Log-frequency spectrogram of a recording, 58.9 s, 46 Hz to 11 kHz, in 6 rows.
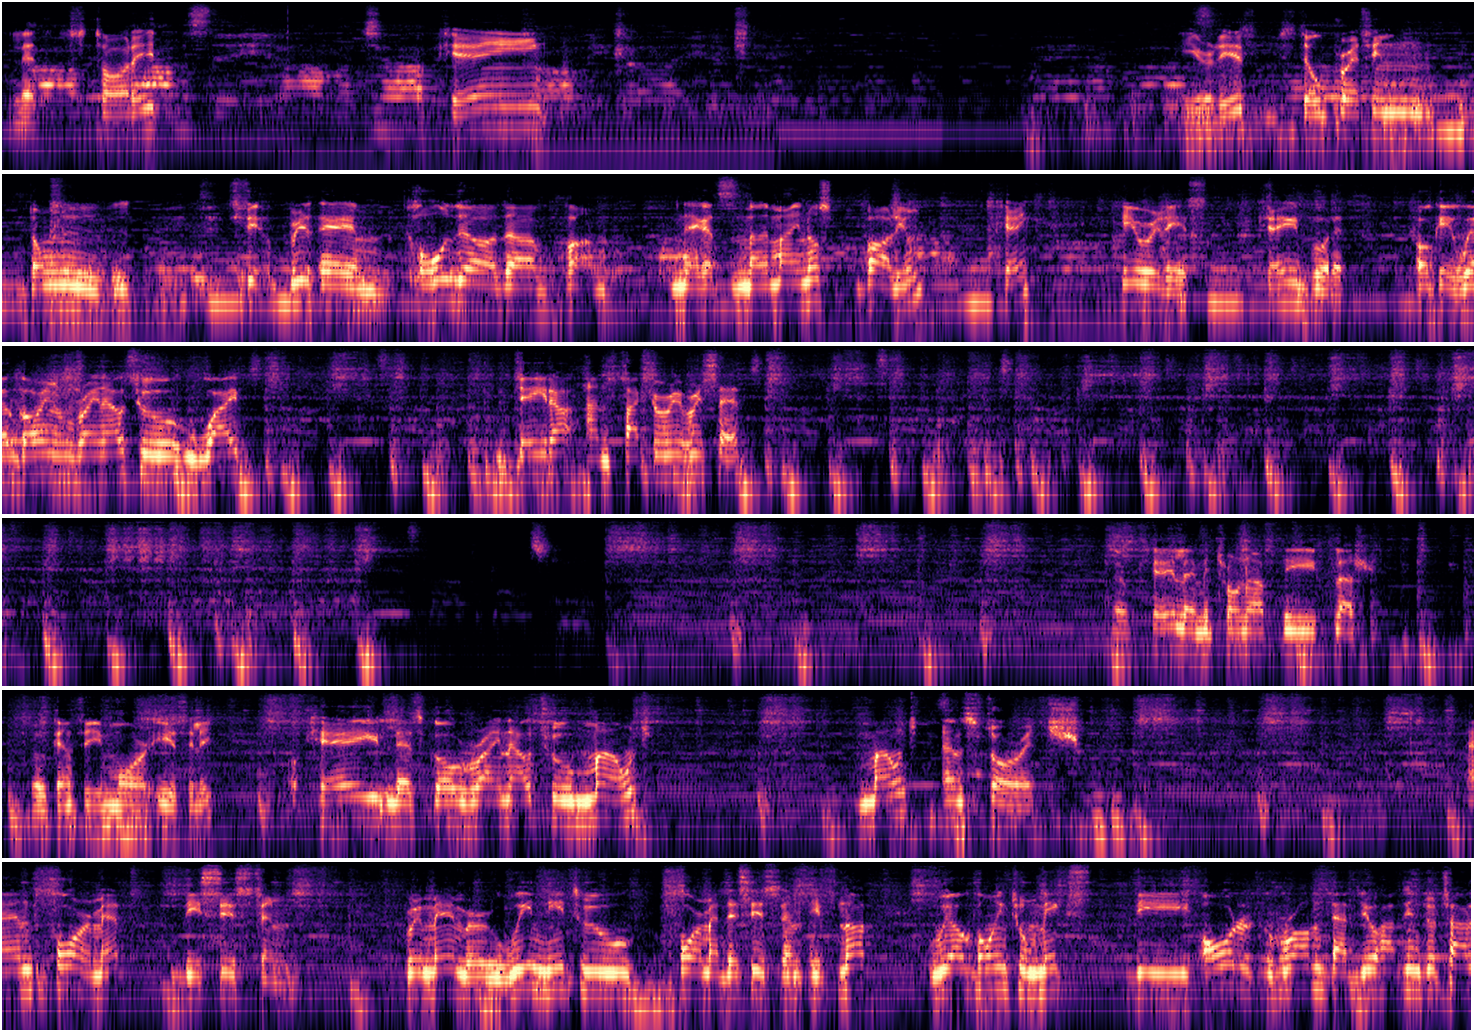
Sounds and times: Scratching (performance technique): 19.6s - 32.2s.

